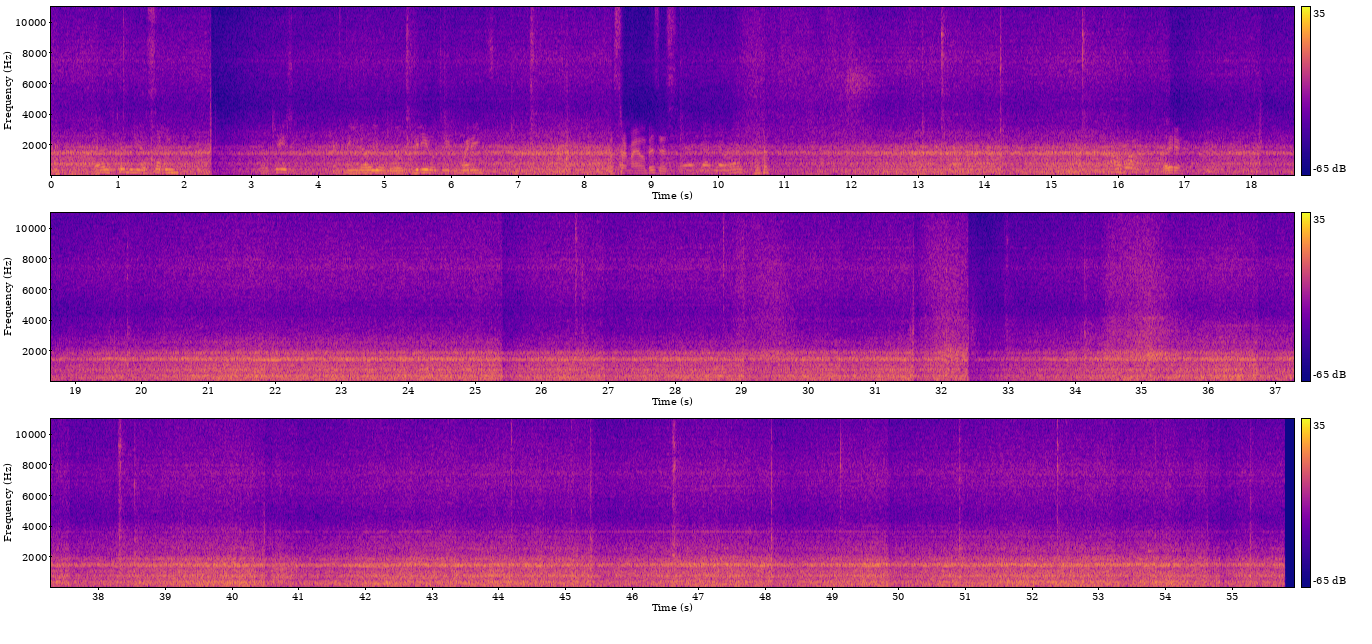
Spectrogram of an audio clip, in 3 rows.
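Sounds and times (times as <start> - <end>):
industrial machinery hum: 0.0 - 55.8.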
